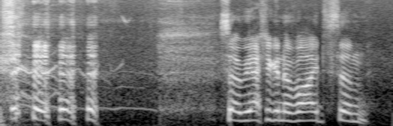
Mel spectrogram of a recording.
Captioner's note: laughing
